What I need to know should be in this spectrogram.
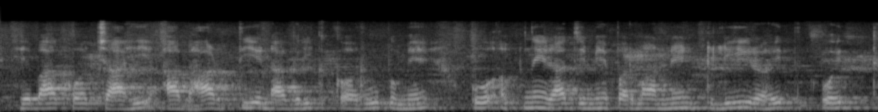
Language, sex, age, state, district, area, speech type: Maithili, male, 45-60, Bihar, Madhubani, rural, read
